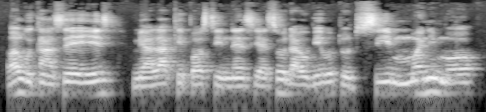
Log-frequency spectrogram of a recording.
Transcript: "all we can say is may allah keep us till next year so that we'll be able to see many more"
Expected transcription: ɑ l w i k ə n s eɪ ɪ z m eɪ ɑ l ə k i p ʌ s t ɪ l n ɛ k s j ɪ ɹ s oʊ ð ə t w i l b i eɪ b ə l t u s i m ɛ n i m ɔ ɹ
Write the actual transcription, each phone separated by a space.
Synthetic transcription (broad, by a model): ɑ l w i k ə n s eɪ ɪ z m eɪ ɑ l ə k i p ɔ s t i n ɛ s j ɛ s oʊ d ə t w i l b i eɪ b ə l t u s i m ɛ n i m ɔ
